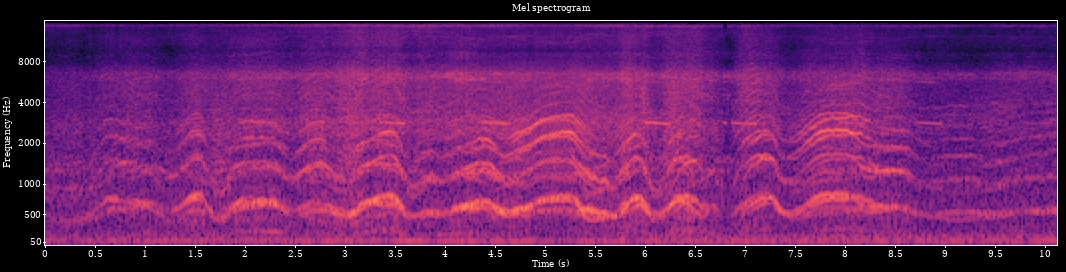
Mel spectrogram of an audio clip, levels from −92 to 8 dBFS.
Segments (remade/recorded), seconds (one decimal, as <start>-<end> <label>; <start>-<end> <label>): 0.0-4.3 recorded; 4.3-5.9 remade; 5.9-10.1 recorded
